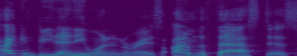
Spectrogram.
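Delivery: ordinary delivery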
